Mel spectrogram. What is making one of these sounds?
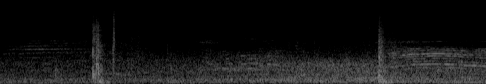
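A heavy thud sounds as someone lands from a jump.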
